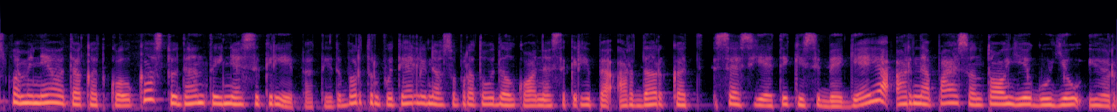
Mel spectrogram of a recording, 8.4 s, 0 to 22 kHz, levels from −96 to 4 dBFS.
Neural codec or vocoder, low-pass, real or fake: none; 7.2 kHz; real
